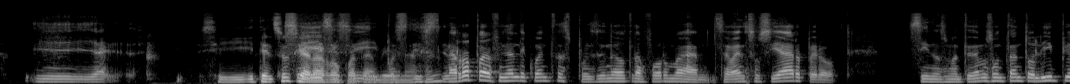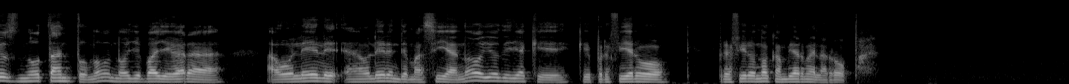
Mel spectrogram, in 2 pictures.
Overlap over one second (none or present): present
